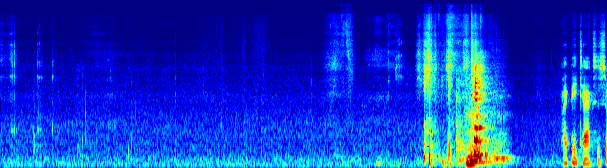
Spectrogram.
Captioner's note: snoring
